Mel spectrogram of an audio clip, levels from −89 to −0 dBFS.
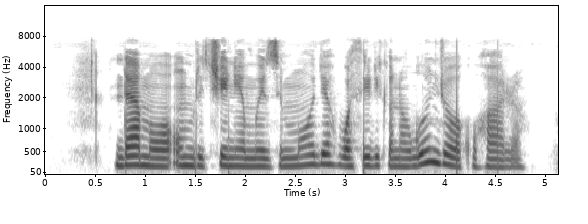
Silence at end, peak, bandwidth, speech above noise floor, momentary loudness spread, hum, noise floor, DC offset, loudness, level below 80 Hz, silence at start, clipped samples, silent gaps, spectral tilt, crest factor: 0.35 s; -6 dBFS; 7.8 kHz; 22 dB; 13 LU; none; -50 dBFS; under 0.1%; -29 LUFS; -66 dBFS; 0.7 s; under 0.1%; none; -5 dB/octave; 22 dB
